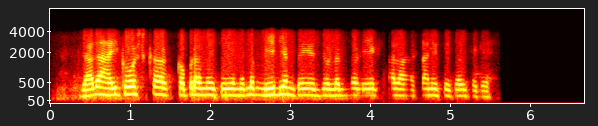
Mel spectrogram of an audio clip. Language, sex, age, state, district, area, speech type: Hindi, male, 18-30, Rajasthan, Jodhpur, urban, conversation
